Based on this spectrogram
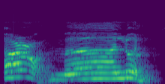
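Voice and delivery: अअमालुन with the मा held one alif long; slow recitation. Shown as a demonstration. Teacher models correct madda, slow recitation. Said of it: "अलीफ से पहले ज़बर है".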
